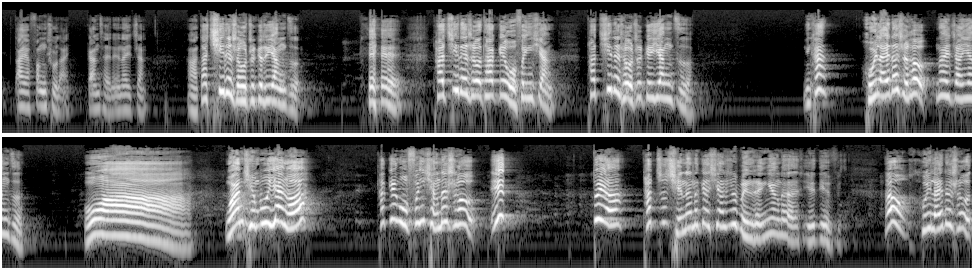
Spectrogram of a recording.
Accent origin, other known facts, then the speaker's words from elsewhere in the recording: Thailand; Chinese is a second language; 所以我现在我去哪里我就跟他讲我是泰国来的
